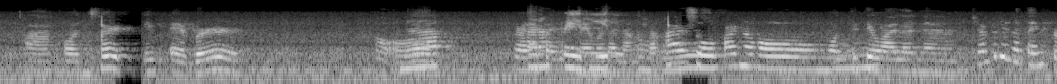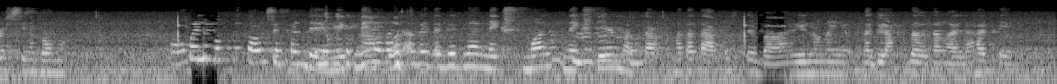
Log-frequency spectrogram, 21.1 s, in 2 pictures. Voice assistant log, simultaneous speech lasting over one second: present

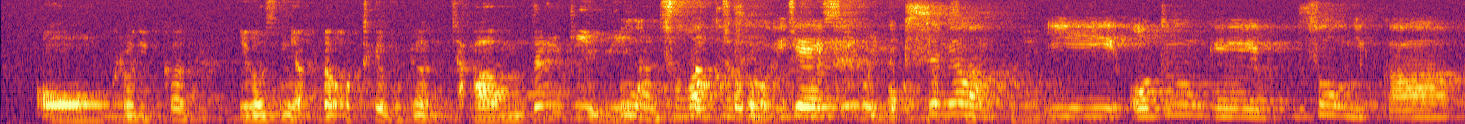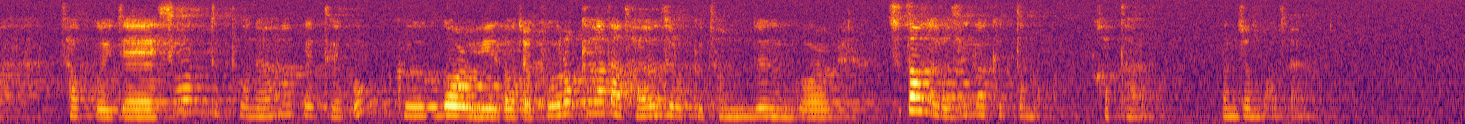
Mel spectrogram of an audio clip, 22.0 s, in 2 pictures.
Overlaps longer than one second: present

